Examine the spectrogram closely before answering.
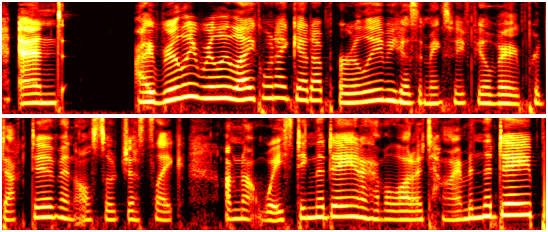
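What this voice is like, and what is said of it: Very fast, excited speech. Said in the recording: “I feel like I'm talking so fast right now”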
